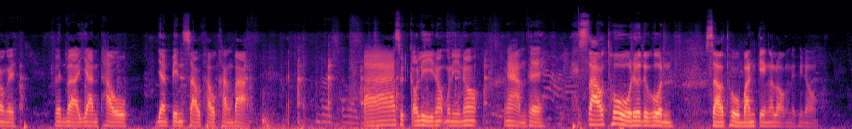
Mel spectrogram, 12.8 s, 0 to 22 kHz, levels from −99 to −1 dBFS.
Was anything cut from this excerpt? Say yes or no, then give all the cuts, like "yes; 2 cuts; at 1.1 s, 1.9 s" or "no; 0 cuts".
yes; 2 cuts; at 4.2 s, 8.6 s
